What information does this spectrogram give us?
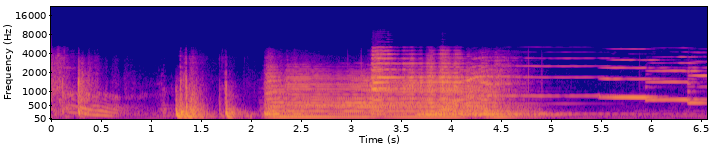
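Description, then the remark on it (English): A couple of heavy, dull thunks as a gun barrel strikes a man's head, followed by a sustained droning, ringing tone that gradually fades. No one speaks. “drops the barrel of his cannon across my head bone, and I spend the next 20 minutes pounding my ear on the broad room.”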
